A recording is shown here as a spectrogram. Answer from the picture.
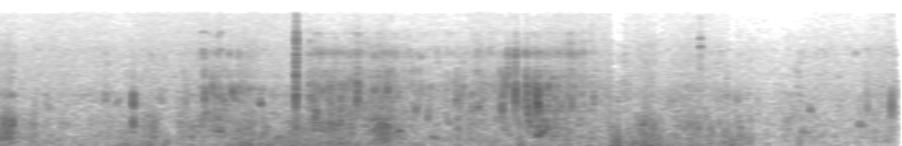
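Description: A hooked pike splashing at the surface as it is reeled in beside a small boat, with irregular bumps and handling noise and a sharp click about two seconds in.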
